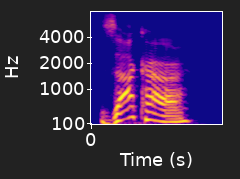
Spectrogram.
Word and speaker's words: zakar: Zakar, which is the word for remember, is spelled Z-A-K-A-R, Z-A-K-A-R, zakar.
